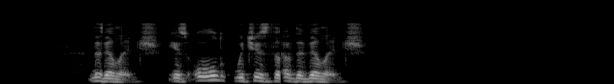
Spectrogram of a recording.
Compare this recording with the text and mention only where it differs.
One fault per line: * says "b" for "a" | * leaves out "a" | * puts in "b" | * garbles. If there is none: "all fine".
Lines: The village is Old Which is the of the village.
all fine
